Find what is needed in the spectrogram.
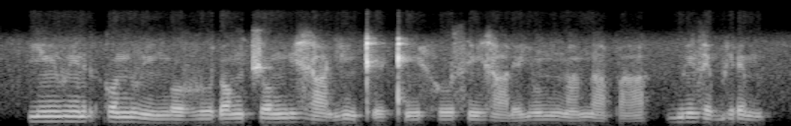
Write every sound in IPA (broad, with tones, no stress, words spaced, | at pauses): jĩ˦βĩ˦rko˦n βĩ˨ŋo˨ ɣu˨ɗɔ˦ŋt͡ʃo˦ŋi˦ ɣa˨ɡĩ˦˨ kʼɪ˨kʼĩ˦ hu˦sĩ˦ɣa˨ ɾɪ˦jũ˦mŋã˨˦ na˨pa˨˦ | bĩ˦zɪ˨bi˦ ɾɪ˨m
